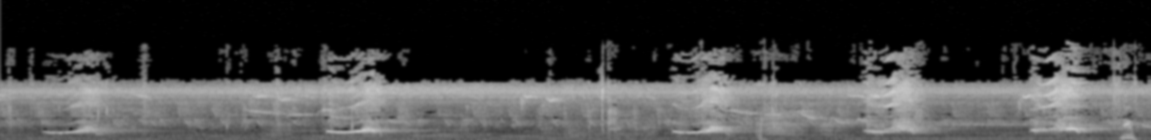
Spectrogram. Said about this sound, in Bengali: প্রচুর পাখি। সকালবেলা এত ভালো লাগে।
